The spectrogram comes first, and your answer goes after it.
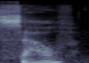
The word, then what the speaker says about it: salve: Is that how you pronounce that word, salve? Right, a salve.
